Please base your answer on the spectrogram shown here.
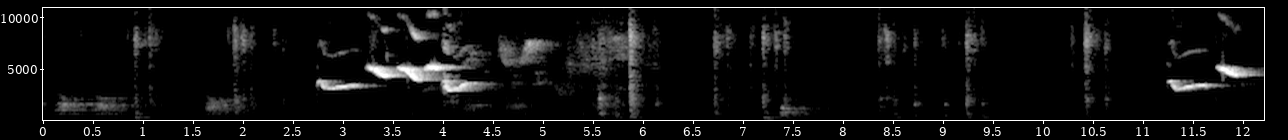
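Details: Leg-ringed rufous-collared sparrow kept by a breeder, singing at 6 a.m. on 29 September 2021 after moulting. Two clear whistled phrases of high, slurred notes, separated by about eight seconds of soft clicks and knocks.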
